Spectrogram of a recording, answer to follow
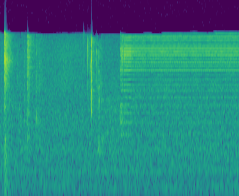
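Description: A sharp click as the RC helicopter's receiver is powered up, a couple of faint ticks, then from about a second in a faint steady high-pitched buzz from the freshly powered servos holding position while the gyro initializes.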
